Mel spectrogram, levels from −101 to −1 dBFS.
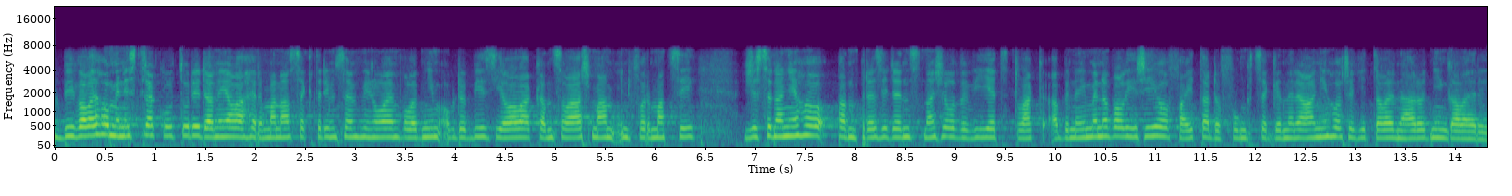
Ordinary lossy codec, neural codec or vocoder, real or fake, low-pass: Opus, 16 kbps; none; real; 7.2 kHz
